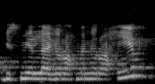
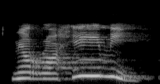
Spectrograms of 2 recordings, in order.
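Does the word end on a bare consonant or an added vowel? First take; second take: bare consonant; added vowel. First: The word ends on a silent final m. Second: The final m is followed by an i vowel. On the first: The reciter stops after this word. "yang tadinya waqaf" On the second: The reciter continues into the next phrase. "Mi-nya dibaca, huruf terakhirnya hidup"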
